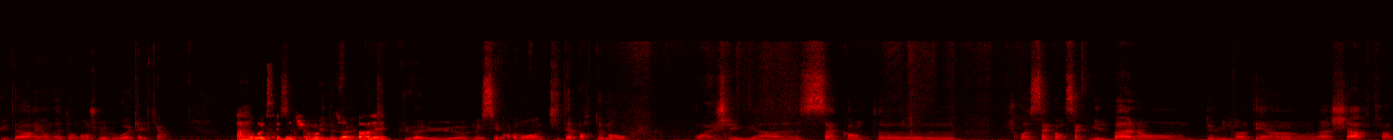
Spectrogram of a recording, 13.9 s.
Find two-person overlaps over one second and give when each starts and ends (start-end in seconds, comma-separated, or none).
2.4-3.9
